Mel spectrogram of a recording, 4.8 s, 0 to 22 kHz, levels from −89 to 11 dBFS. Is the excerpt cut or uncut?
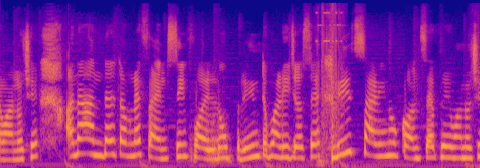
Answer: cut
